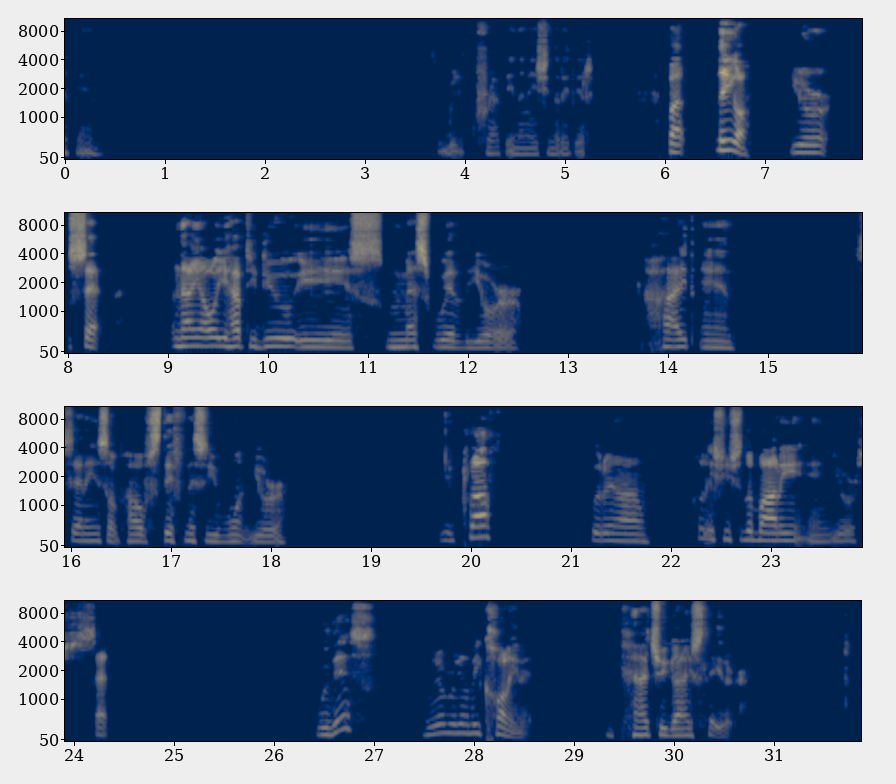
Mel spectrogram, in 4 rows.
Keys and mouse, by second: 0.4 space, 4.1 space, 7.0-8.5 middle drag, 12.0 middle click, 14.2 middle click.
